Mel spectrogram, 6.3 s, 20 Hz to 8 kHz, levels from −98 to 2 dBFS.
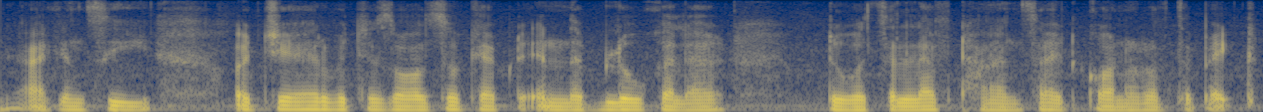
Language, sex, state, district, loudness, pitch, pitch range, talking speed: English, male, Karnataka, Bangalore, -17 LUFS, 95 Hz, 90-100 Hz, 210 wpm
